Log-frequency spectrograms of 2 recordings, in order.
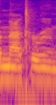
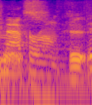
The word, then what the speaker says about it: macaron: Now, it's macaron. And I'm saying it wrong. Macaroons are actually the cookies that are made from the coconut. So Disney blog actually has a wonderful little cheat sheet on that, so you can know how to pronounce them, because one has 1 O and one has 2 O's.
